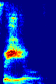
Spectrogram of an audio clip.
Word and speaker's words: Fale: People usually mispronounce the last Sorry. name, which is Fale. So it's Fale.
